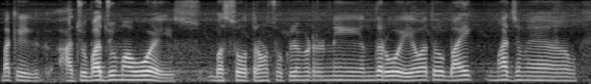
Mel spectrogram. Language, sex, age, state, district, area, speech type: Gujarati, male, 30-45, Gujarat, Rajkot, rural, spontaneous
